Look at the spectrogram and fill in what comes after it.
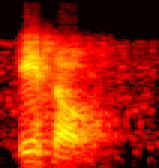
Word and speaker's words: Esau: Esau. – Okay? I know how to pronounce it in Spanish, but no, I was not sure about in English. Okay, Esau.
